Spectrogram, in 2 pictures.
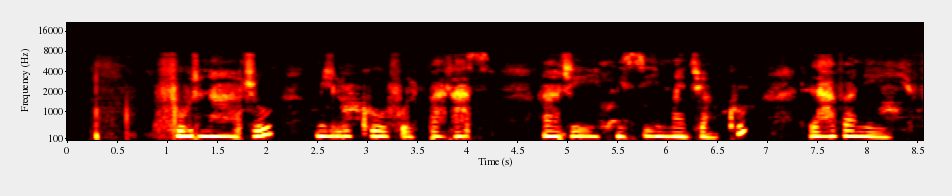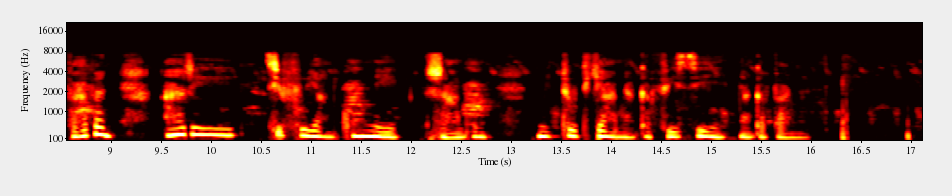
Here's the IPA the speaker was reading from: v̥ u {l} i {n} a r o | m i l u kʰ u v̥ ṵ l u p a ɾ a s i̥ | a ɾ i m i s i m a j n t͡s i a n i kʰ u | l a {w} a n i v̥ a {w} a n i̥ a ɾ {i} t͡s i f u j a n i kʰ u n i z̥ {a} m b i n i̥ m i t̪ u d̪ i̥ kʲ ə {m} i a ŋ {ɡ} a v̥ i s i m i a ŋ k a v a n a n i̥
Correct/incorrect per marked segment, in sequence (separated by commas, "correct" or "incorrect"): incorrect, correct, incorrect, incorrect, correct, correct, correct, incorrect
